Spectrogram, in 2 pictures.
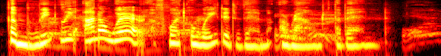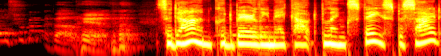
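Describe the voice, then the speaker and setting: A woman's voice: fairly high pitch, a little mellow. A woman reading scripted, dramatic story narration as the narrator of an audiobook. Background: background music.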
